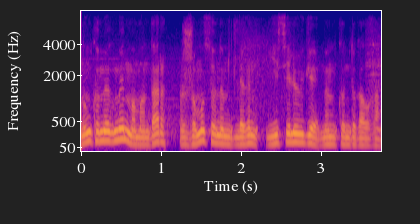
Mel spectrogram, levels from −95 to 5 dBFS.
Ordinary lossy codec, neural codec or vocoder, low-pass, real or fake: Opus, 32 kbps; none; 7.2 kHz; real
